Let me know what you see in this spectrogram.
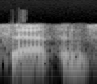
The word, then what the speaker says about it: Athens: So is it Athens or Athens in Georgia? – It's Athens. That is one town we do pronounce correctly.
